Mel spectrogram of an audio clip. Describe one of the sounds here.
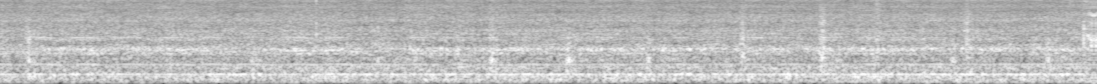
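A heat gun blows with a steady, high whirring hum.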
